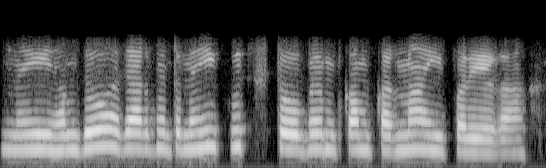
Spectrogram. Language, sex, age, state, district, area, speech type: Urdu, female, 18-30, Bihar, Saharsa, rural, conversation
